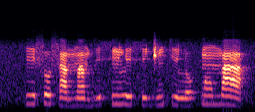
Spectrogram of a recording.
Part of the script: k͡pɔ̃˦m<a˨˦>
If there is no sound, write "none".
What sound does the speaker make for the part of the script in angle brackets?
a˦˨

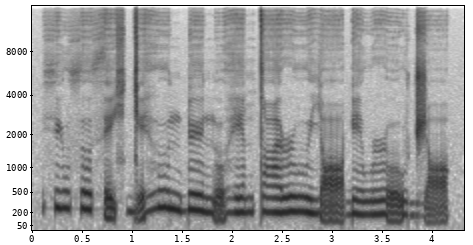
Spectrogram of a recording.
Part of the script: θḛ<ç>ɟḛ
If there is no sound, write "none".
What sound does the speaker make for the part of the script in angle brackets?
ç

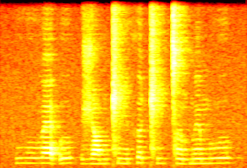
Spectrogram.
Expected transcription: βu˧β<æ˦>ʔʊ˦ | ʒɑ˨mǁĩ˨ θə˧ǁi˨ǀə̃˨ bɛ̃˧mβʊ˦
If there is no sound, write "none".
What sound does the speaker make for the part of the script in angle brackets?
æ˦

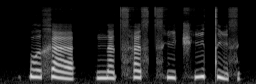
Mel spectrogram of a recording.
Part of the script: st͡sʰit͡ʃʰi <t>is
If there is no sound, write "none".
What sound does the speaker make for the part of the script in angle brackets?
t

